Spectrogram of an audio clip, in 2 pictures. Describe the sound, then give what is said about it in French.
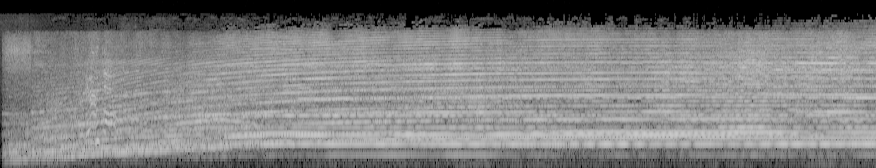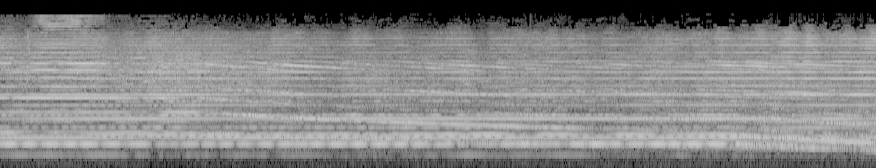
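Four sirens wind up together from a low growl. For a few seconds their rising tones find their notes and harmonize into a sustained, steady chord, then drift apart back into noise. Loud and continuous, with no voices. “Ça commence en étant un bruit, le temps que les quatre sirènes se lancent.”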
